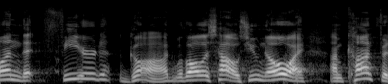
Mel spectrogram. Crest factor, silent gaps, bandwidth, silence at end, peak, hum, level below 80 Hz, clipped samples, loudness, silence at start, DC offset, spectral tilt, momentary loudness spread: 16 dB; none; 15.5 kHz; 0 s; -6 dBFS; none; -66 dBFS; under 0.1%; -23 LUFS; 0 s; under 0.1%; -5.5 dB/octave; 12 LU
